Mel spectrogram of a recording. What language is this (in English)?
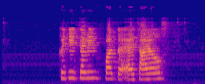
English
